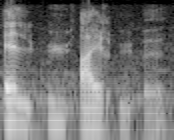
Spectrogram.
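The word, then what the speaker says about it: Lurue: Et ça s'écrit vraiment L-U-R-U-E. Ah. Fait que c'est vraiment Luru. Ça se prononce comme ça.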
